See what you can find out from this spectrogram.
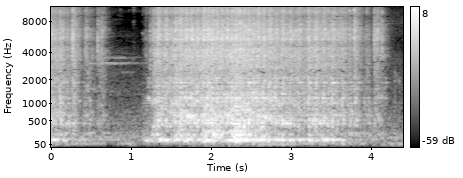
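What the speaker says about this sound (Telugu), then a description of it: "బాడీ పార్ట్ను తీసుకొని ఒకవైపు అనేది కుట్టు అనేది వేసేసుకోండి" A sewing machine runs steadily for a few seconds after a short start-and-stop burst, stitching a seam along the edge of a dress cut from a saree, loud and close with no talk.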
